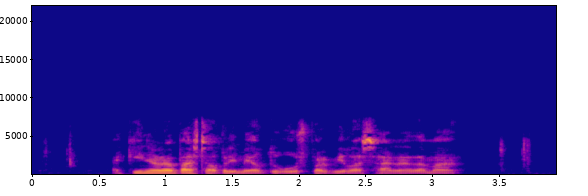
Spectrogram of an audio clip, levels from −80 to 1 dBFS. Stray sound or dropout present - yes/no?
yes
